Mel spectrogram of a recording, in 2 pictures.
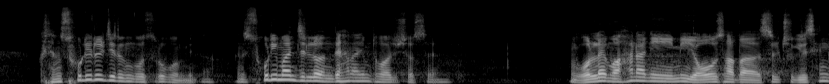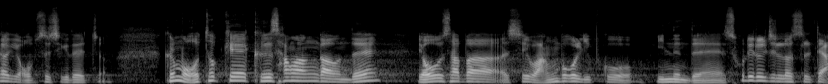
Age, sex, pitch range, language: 40-59, male, 105-140 Hz, Korean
